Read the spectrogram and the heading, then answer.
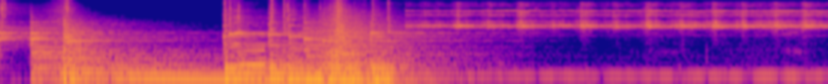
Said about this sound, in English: Oh, what's that noise, Carling? Is it sleigh bells I hear?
